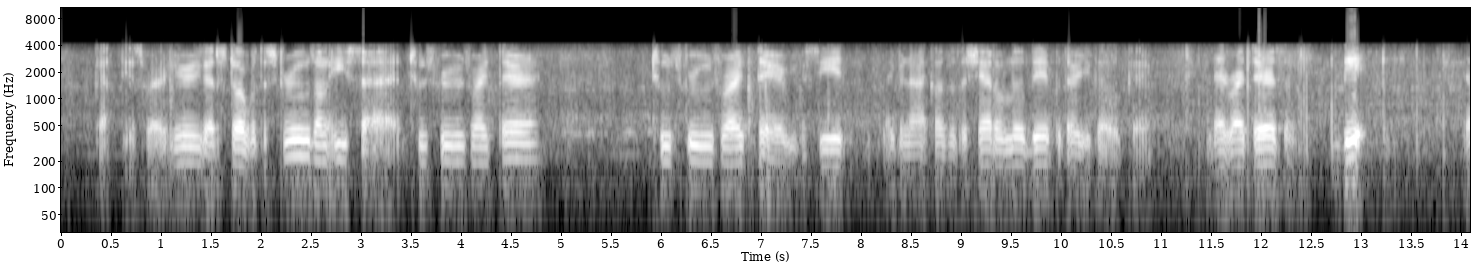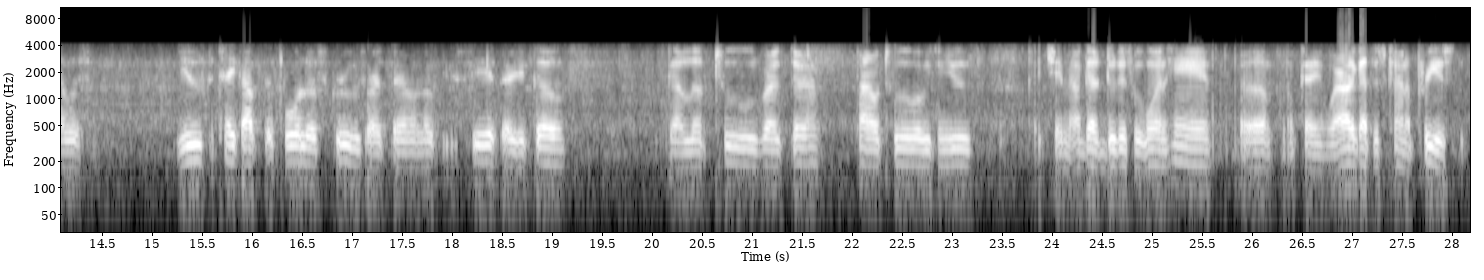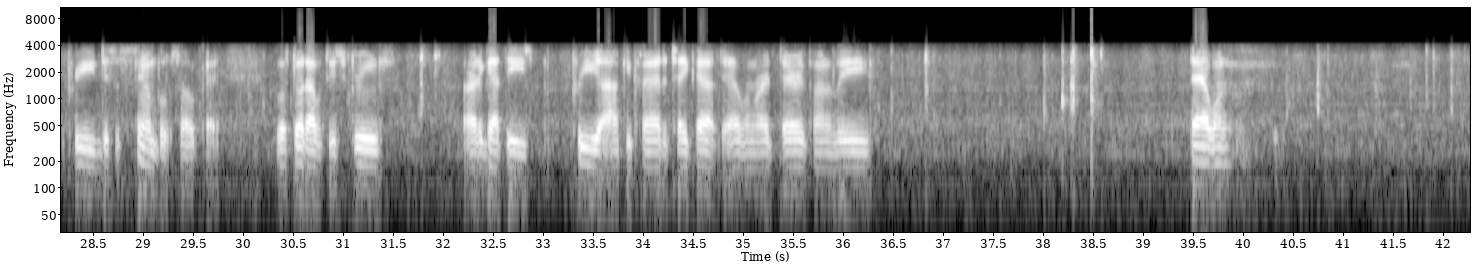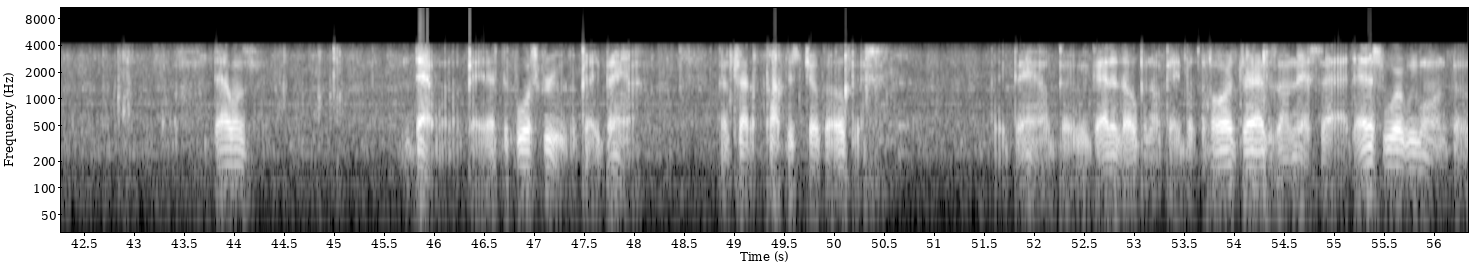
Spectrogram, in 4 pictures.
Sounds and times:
Speech: 0:00.3 - 0:04.9, 0:05.6 - 0:13.3, 0:14.0 - 0:14.5, 0:15.2 - 0:19.2, 0:20.2 - 0:31.6, 0:32.2 - 0:36.4, 0:39.4 - 0:40.4, 0:43.8 - 0:44.4, 0:45.6 - 0:48.1, 0:48.8 - 0:50.8, 0:51.5 - 0:56.3.

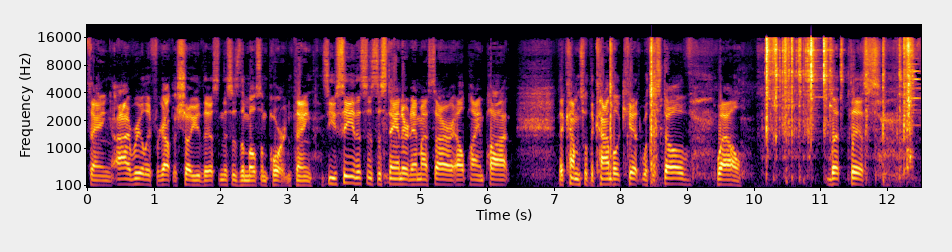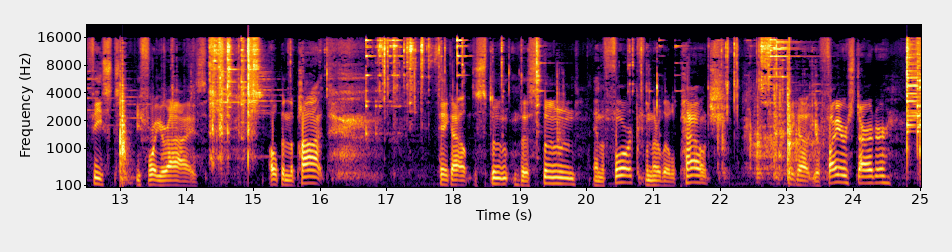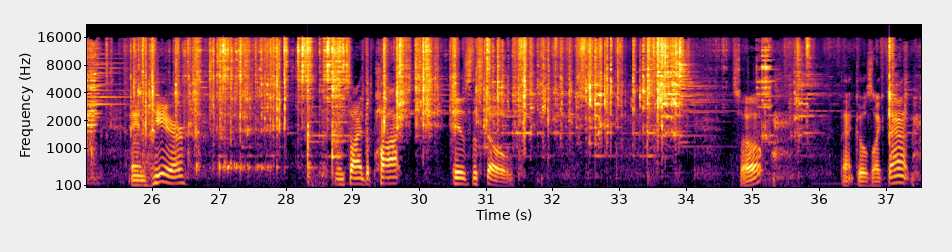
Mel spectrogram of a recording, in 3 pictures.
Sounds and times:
Speech: 0:00.0 - 0:06.4, 0:07.1 - 0:09.9, 0:11.1 - 0:11.9, 0:12.6 - 0:14.3, 0:15.2 - 0:16.2, 0:17.8 - 0:22.1, 0:23.0 - 0:24.6, 0:25.7 - 0:26.6, 0:28.6 - 0:29.8, 0:30.5 - 0:31.4, 0:34.7 - 0:35.4, 0:36.3 - 0:37.5.

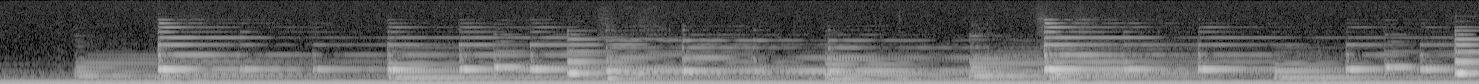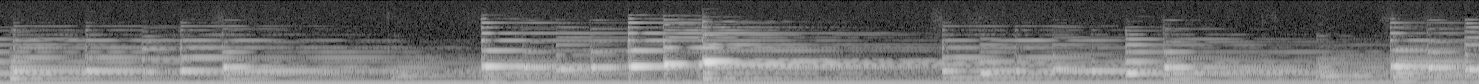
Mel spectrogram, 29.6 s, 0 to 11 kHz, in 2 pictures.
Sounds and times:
Piano: 0:00.0 - 0:29.5.

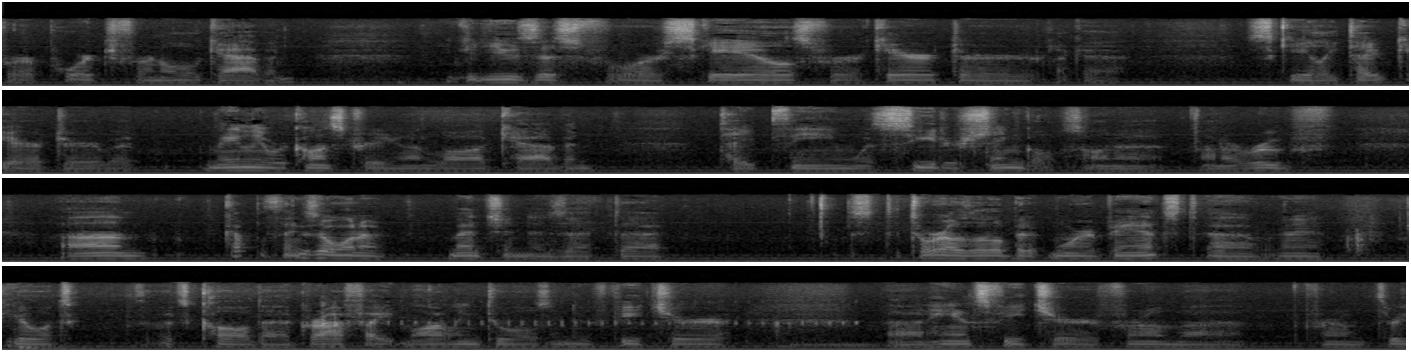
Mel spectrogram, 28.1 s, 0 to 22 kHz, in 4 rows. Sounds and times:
Speech: 0:00.0 - 0:01.5, 0:02.2 - 0:10.0, 0:10.6 - 0:13.7, 0:14.3 - 0:17.4, 0:18.2 - 0:28.1.

